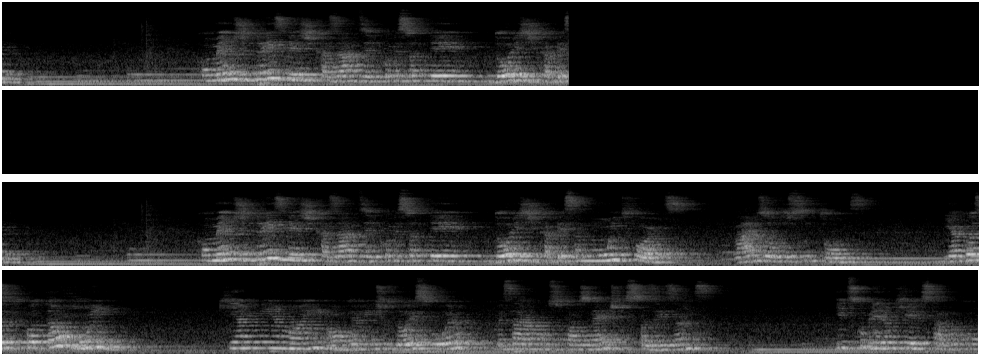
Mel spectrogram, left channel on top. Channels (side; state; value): left; drops out; at 5.7 s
